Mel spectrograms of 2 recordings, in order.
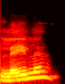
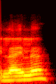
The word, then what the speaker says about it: Leila: So it's your name pronounced Leila. In Spanish will be Laila.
